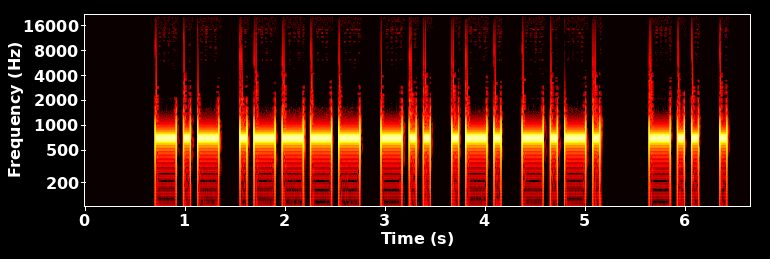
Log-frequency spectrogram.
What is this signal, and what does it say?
Morse code, heard as a keyed tone, about 17 wpm, 700 Hz. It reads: K1DRC DE
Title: USA Callsign DE Callsign 17wpm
